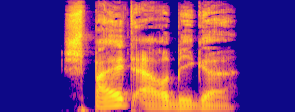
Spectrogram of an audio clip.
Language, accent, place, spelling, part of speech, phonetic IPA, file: German, Germany, Berlin, spalterbige, adjective, [ˈʃpaltˌʔɛʁbɪɡə], De-spalterbige.ogg
- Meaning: inflection of spalterbig: 1. strong/mixed nominative/accusative feminine singular 2. strong nominative/accusative plural 3. weak nominative all-gender singular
